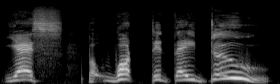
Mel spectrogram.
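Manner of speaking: desperate pleading. Acted. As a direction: beg with both hands. Narrator seizes his knees.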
